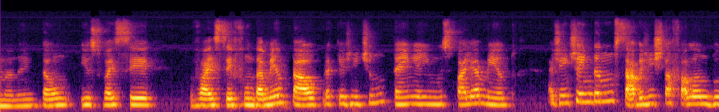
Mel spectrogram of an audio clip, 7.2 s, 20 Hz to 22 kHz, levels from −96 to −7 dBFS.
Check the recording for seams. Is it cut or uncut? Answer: uncut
